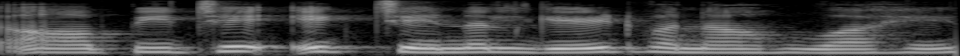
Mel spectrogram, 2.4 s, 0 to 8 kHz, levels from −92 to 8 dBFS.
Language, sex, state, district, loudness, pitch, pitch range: Hindi, female, Bihar, Begusarai, -24 LUFS, 215 Hz, 200-225 Hz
